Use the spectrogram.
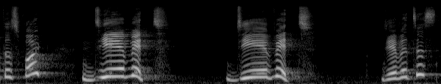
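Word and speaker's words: девять: And please remember, stress is on ye. So, this ya will be reduced, and reduced a is normally pronounced as e. So, how will you pronounce this word? Jevit, jevit.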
